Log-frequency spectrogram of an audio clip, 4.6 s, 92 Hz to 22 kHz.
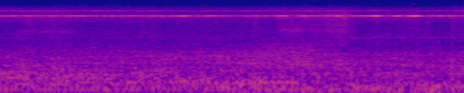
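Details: Fire department Revolver SCBA air system filling bottles toward 4500 lb from cascade bottles: steady, even rush of air with no surges or stutters. Normal cylinder filling airflow.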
